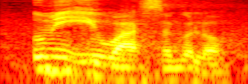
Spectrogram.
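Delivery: ordinary talk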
